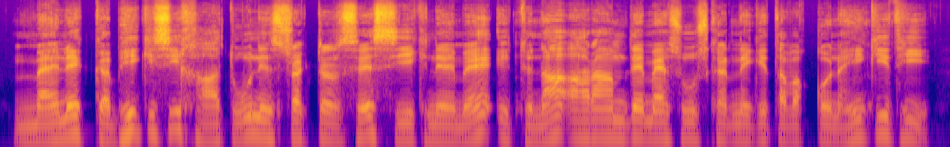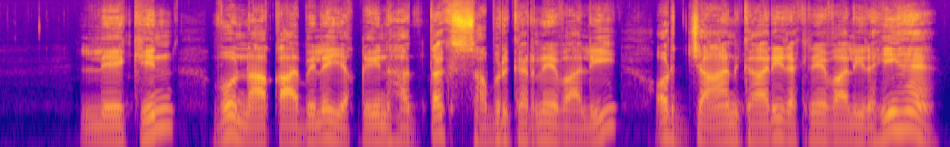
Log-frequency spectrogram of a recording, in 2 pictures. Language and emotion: Urdu, surprised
